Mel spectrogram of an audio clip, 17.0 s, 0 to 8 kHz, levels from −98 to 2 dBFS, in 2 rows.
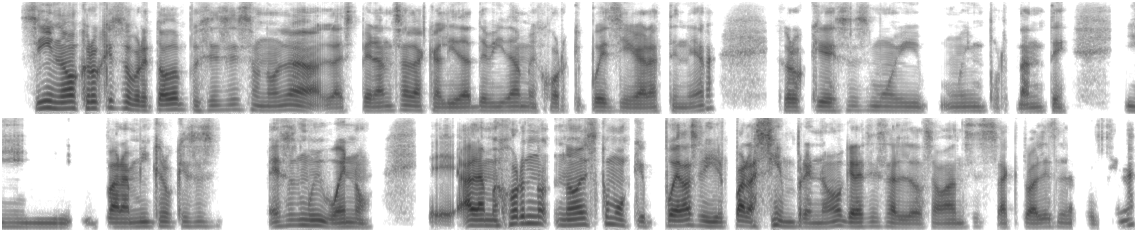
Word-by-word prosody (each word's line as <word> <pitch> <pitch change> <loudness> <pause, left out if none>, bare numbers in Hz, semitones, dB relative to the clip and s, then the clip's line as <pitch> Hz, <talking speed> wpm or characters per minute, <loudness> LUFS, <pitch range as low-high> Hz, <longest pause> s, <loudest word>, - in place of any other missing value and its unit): Sí, 175 +3 +3
no, 165 +1 +6
creo 170 0 +3
que 185 - -1
sobre 160 -9 +1
todo, 135 +3 +2
pues, 115 -3 -10
es 125 +1 -7
eso 130 -2 -6
¿no?, 115 0 -4
la 125 0 +2
la 95 - -3
esperanza, 110 +5 -2
la 115 -1 +1
calidad 100 0 -2
de 105 +1 -6
vida 105 +1 -4
mejor 100 -3 -8
que - - -16
puedes 105 -2 -3
llegar 95 -2 +1
a 95 - 0
tener. 95 -1 -9 0.4
Creo 105 0 -3
que 110 -1 -1
eso 110 +3 -8
es 110 0 -9
muy 105 -2 -10
muy 100 +1 -13
importante, 100 -2 -8 0.4
y 100 -2 -10 0.2
para 105 -2 +6
mí 115 +2 -4
creo 120 -1 -3
que 115 +1 -7
es 115 0 -8 0.3
eso 120 +5 0
es - - -7
muy 140 -1 -1
bueno. 100 -4 +1 0.4
Eh, - - -5
a - - +9
lo 140 - +10
mejor 175 +7 +2
no 185 -1 +1
no 145 +1 +4
es 160 - +1
como 160 -5 -1
que 120 - -8
pueda 135 +1 +5
seguir 115 -4 -2
para 130 - +7
siempre, 115 -7 +3
¿no?, 100 +7 -1
gracias 115 -1 +2
a - - +3
los 95 0 -4
avances 95 +2 -4
actuales 100 +2 -3
de 105 - -11
la 100 - -10
cocina, - - -11
110 Hz, 220 wpm, -29 LUFS, 100-130 Hz, 0.4 s, lo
